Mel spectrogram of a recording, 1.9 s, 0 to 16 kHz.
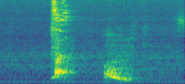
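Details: Hiccups in someone who rarely gets them, starting suddenly on waking and lasting almost 20 minutes, very fast: two abrupt short gulping catches of breath about half a second apart.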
